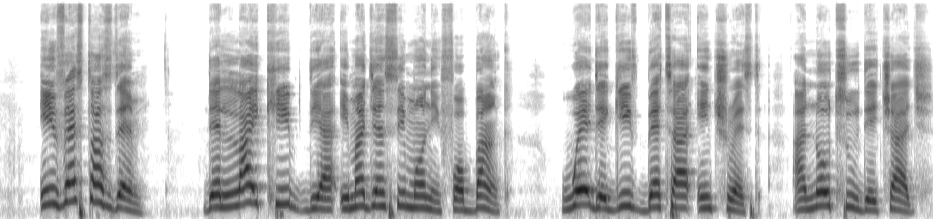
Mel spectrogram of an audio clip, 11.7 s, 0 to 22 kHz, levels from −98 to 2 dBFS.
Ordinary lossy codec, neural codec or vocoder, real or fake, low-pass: none; none; real; none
